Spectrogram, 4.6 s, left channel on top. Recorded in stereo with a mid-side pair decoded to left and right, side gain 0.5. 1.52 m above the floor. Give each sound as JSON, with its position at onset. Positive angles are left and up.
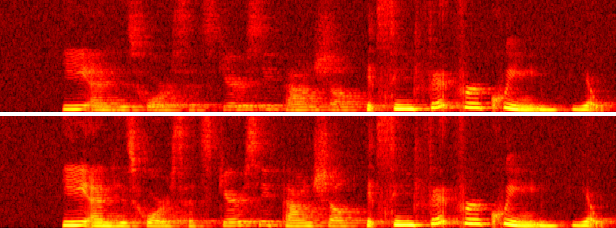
{"t": 0.5, "sound": "a woman speaking", "azimuth_deg": -45, "distance_m": 0.5}
{"t": 2.8, "sound": "a woman speaking", "azimuth_deg": -10, "distance_m": 0.6}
